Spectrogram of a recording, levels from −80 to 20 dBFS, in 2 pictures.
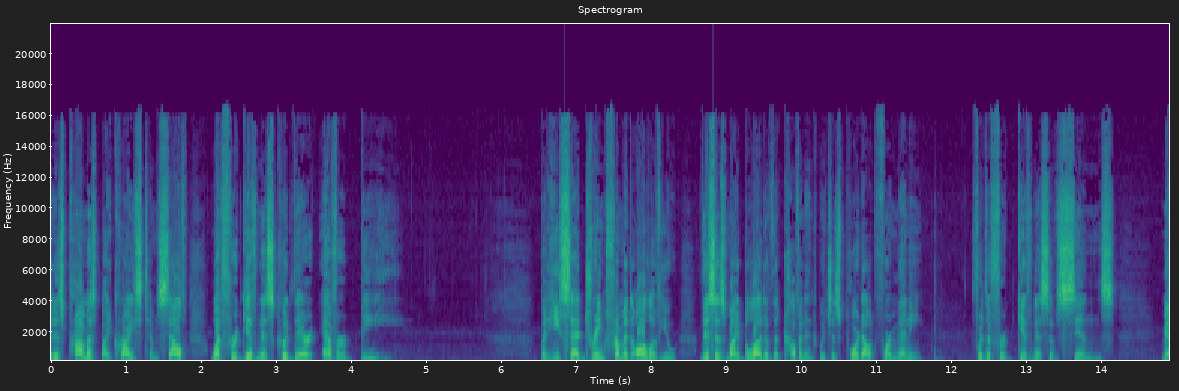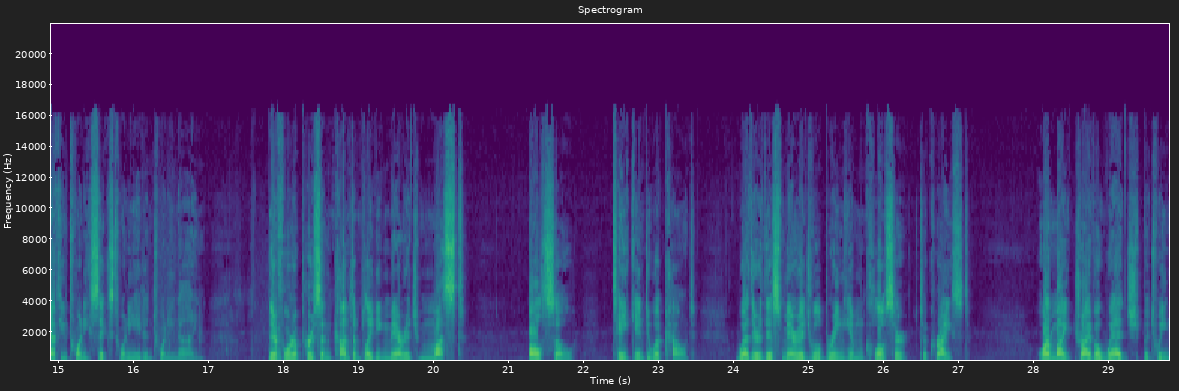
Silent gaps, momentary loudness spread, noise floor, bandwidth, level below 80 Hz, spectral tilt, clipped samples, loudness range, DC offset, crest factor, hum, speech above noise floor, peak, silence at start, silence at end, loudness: none; 15 LU; -59 dBFS; 17 kHz; -52 dBFS; -2 dB/octave; under 0.1%; 5 LU; under 0.1%; 18 dB; none; 43 dB; 0 dBFS; 0 s; 0 s; -15 LUFS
